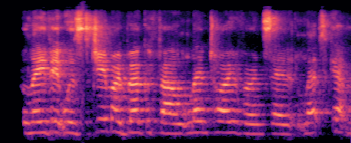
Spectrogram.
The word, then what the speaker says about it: Obergefell: Y para la gente queriendo decir la palabra, el apellido Obergefell, yo tuve que mirar cómo se pronuncia. It's Obergefell.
